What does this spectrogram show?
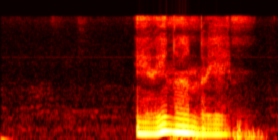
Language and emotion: Russian, sad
